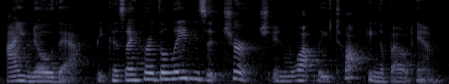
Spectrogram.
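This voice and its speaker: A woman's voice: medium pitch, expressive, moderate pace, gravelly, reverberant. A woman voicing an earnest, lonely ten-year-old girl who confides and pleads emphatically in a storybook. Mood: wistful.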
